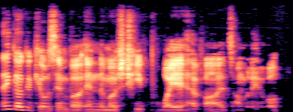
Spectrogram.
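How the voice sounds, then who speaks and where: A man hosting a casual fan podcast, talking in an animated, critical way and jumping high when he acts out quotes. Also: brisk, lo-fi sound. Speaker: podcast host.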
